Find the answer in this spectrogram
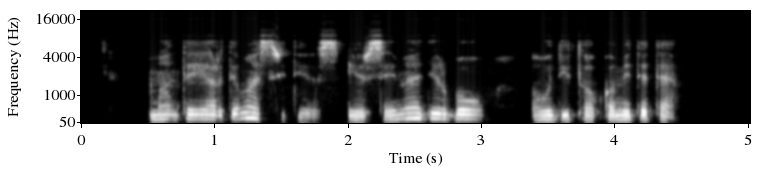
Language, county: Lithuanian, Vilnius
